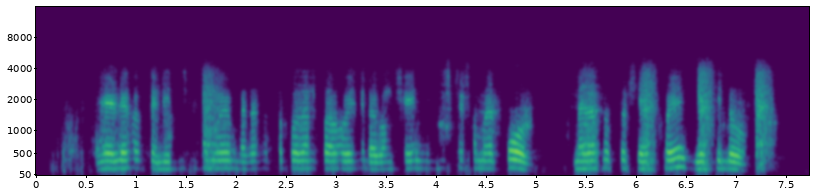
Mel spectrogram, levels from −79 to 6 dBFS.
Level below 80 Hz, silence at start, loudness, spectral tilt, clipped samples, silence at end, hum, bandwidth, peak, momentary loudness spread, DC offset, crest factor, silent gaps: -66 dBFS; 0.25 s; -23 LUFS; -10.5 dB/octave; under 0.1%; 0.35 s; none; 4.8 kHz; -4 dBFS; 12 LU; under 0.1%; 20 dB; none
